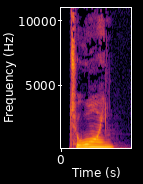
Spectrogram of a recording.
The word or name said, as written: toåring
